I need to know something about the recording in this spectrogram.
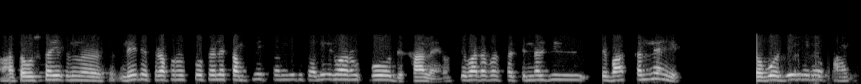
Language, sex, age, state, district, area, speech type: Hindi, male, 45-60, Madhya Pradesh, Gwalior, rural, conversation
